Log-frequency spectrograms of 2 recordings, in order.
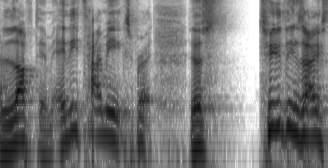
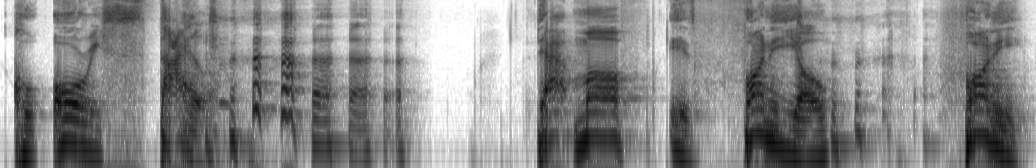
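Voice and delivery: put-on New York accent; slower than usual. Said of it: "What am I even doing?".

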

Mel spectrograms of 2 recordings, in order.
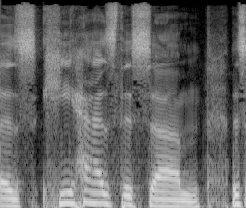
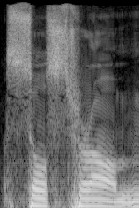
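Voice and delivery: light Swedish accent on the name; little Swedish accent; 3 semitones lower than usual. Shown as a demonstration. Showing the band name's pronunciation, light Swedish accent. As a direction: say it with a gentle Swedish lilt. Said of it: "that was like a little Swedish accent".

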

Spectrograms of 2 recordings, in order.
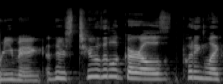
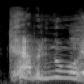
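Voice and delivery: very loud, higher mock announcement; sudden title blast; 4 semitones higher, 11 dB louder than usual. Podcaster imitates title crashing into a dull chat, sudden shout. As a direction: blast it out like a jump scare.

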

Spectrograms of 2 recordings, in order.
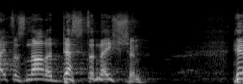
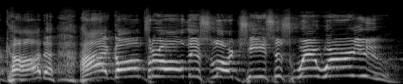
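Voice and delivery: shouted, pitch raised lament to God; angry prayer. Acted. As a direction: hurl the questions at God.

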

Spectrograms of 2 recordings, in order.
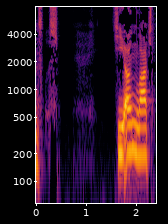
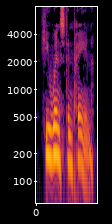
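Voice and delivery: ordinary delivery, nothing marked

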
